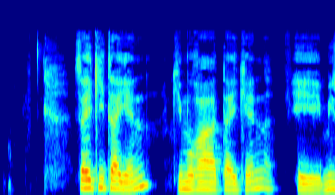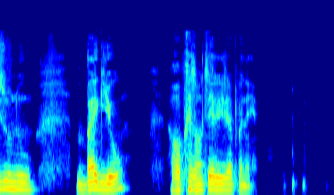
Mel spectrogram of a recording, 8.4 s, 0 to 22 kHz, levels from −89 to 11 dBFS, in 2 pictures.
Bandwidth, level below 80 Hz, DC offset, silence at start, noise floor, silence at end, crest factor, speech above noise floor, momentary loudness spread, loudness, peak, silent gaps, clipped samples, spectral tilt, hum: 11.5 kHz; -60 dBFS; under 0.1%; 0.55 s; -62 dBFS; 1.05 s; 20 dB; 40 dB; 19 LU; -23 LUFS; -4 dBFS; none; under 0.1%; -7 dB/octave; none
